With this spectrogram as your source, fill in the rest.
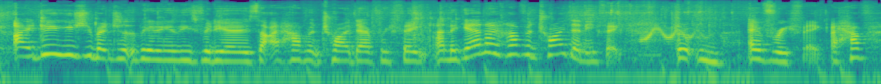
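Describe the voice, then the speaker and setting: Over noticeable background noise, a woman with a high pitch talks very fast with lively intonation. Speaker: beauty vlogger. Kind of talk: casual product review vlog.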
